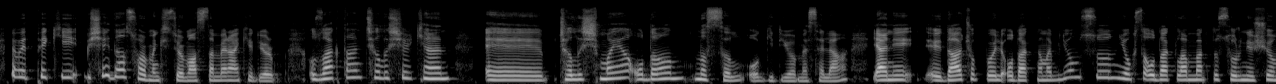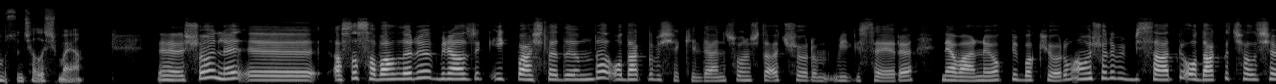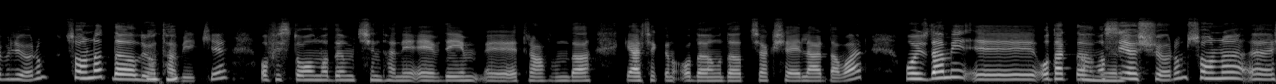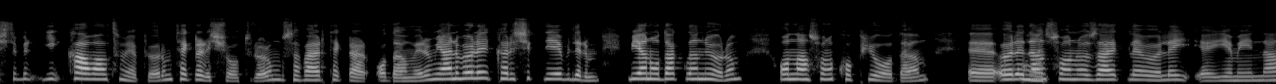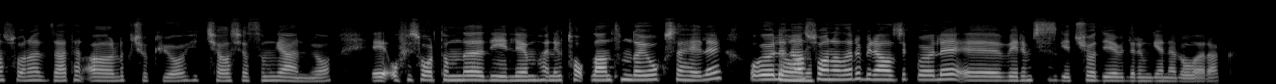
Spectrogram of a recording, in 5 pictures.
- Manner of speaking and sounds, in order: other background noise
- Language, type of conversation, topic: Turkish, advice, Uzaktan çalışmaya geçiş sürecinizde iş ve ev sorumluluklarınızı nasıl dengeliyorsunuz?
